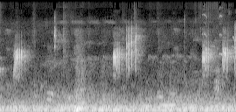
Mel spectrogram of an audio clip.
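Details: Cucak kopi-kopi producing a few scattered, husky squawks spaced about a second apart over loud low-pitched background rumble.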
